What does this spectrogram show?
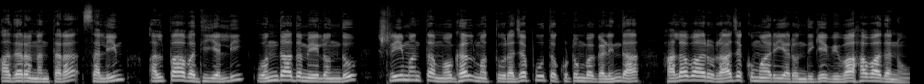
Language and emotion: Kannada, neutral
